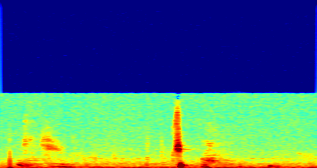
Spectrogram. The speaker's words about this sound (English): No sneezing while I'm talking, please.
